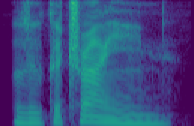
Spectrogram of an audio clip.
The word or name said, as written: leukotriene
